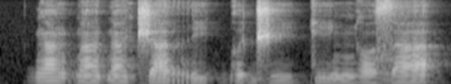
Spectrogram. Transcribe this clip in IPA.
ɡã˦ ɡ͡bã˨ɗã˨t͡ʃa˦ ri˦ɡ͡bʊ˦d͡ʒiː˨ ki˦˨ɲɔ˨za˨˦

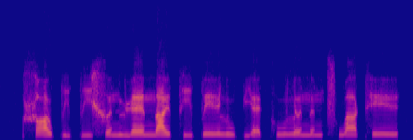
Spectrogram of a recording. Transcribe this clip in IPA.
xɑ˧˥ʊ̯pḭ˨˩pi˥ xə˧˥nlɥɛ˥n̪a˥˧ɪ̯ t̪ʰi˥˩pe˧˥ɪ̯lu˧˥pjɛ̰˨˩ kʰu˥lə˥˧nə˥˧n t͡sʰwä˥˩kʰe˥ɪ̯

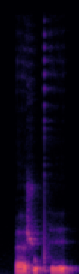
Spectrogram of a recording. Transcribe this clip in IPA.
æʃu pʰe

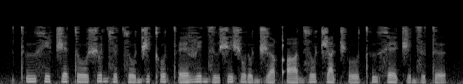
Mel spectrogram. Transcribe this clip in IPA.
tʼɯxet͡ʃɛ toʃɵd͡zɵ t͡sod͡ʒekʼo tʼɛve d͡zɯʃeʃoɾo d͡ʒɯ qʼad͡zot͡ʃa t͡ʃʼotʼɯ xɛt͡ʃed͡zɯ tə

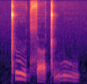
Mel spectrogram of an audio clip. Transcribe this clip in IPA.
ǁɵːd sa̰ǁṵluː

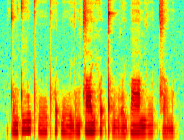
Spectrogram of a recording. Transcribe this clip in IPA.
t̪ʊ˨ŋt̪iː˥wpʰuː˨˥pʰɵ˧t̚ wuː˨˩jʊ˥ŋ t͡saː˥jhɵ˥t̚kʷʰɐ˨˩m lɵ˨˧ɥpaː˧ŋjuː˧t̚ t͡sɐ˨˩m

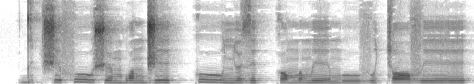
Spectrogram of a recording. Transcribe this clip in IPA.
d̪ikʃɪfuː ʃømbɔnd͡ʒɪː kːuː ɲøzɪ kːɔməmɪː muːvucɔːvɪː

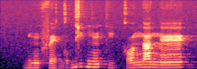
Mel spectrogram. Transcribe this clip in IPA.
bũ˨ fɛ˨ɡo˨˦ ɡi˦ɡũ˧ki˨ kɔ˨˦na˦nɛ̃˦

